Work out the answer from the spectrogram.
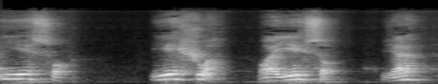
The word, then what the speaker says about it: Yeshua: que o nome do mestre no aramaico é Yeshua. Se for pegar carregado mesmo a forma de pronúncia mesmo, Yeshua, começa o quê?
